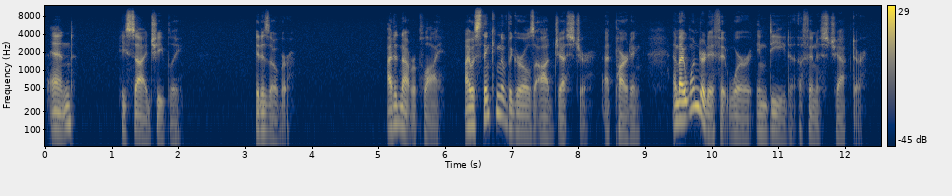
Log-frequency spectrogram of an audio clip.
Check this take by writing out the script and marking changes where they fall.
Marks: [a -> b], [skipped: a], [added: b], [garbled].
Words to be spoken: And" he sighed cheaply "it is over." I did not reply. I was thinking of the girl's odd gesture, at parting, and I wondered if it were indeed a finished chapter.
And" he sighed cheaply "it is over." I did not reply. I was thinking of the girl's odd gesture, at parting, and I wondered if it were indeed a finished chapter.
